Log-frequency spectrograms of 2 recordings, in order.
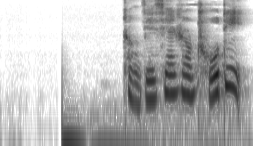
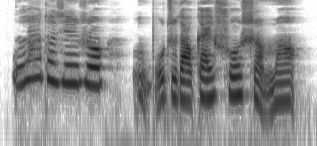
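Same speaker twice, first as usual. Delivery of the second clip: ordinary delivery, nothing marked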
